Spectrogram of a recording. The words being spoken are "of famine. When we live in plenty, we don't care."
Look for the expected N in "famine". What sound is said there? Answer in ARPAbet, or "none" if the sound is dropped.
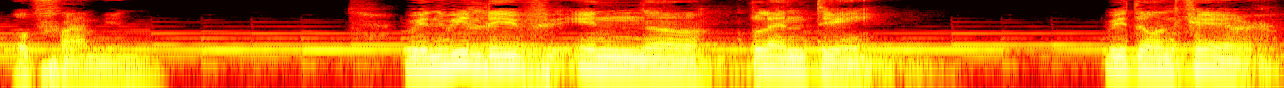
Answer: L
